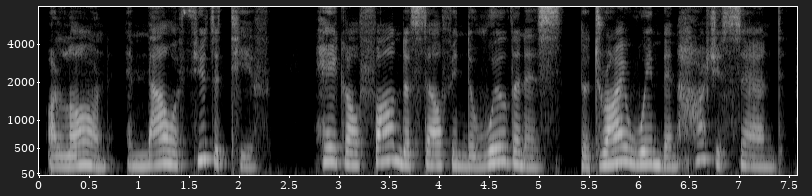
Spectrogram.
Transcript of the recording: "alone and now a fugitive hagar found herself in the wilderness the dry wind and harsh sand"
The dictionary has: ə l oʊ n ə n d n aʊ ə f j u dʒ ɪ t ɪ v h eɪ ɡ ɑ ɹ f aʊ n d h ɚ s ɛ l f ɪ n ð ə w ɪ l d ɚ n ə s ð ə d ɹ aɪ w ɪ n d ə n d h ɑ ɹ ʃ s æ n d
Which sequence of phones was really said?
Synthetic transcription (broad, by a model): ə l oʊ n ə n n aʊ ə f j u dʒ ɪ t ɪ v h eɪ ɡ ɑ l f aʊ n d h ɚ s ɛ l f ɪ n ð ə w ɪ l d ɚ n ə s ð ə d ɹ aɪ w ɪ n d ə n h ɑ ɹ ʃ s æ n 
